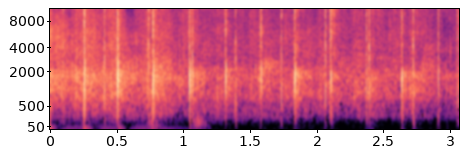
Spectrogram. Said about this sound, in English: Wonderful. Can we have a round of applause for all the panel members?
